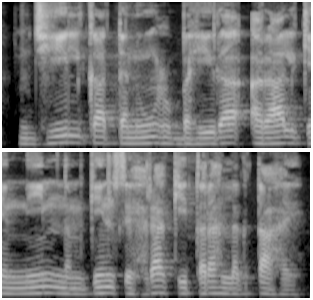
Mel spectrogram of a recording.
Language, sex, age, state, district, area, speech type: Urdu, male, 18-30, Uttar Pradesh, Balrampur, rural, read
